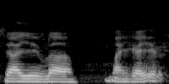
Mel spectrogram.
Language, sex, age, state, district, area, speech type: Bodo, male, 60+, Assam, Chirang, rural, spontaneous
